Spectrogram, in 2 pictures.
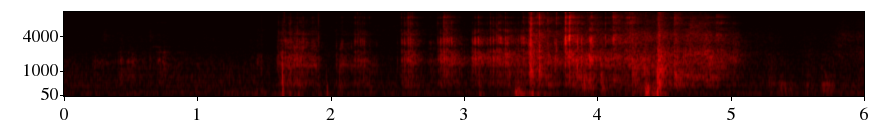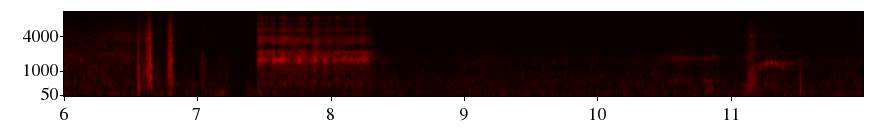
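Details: Metallic clinks and scrapes of bangles being knocked about indoors, with bursts of rustling and no clear animal voice.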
